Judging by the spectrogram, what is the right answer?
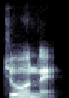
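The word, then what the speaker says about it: Sonne: শব্দের মধ্যে একে দেখব এটা উচ্চারণ অনেকটা আমাদের থাকবে জ এর মতো বাংলা যে বর্গীয় জা আছে ঐরকম সেক্ষেত্রে এটা আমরা যেমন ছনে বলার কথা এটা আমরা বলি জোনে জোনে হুম জোনেন ডাক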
